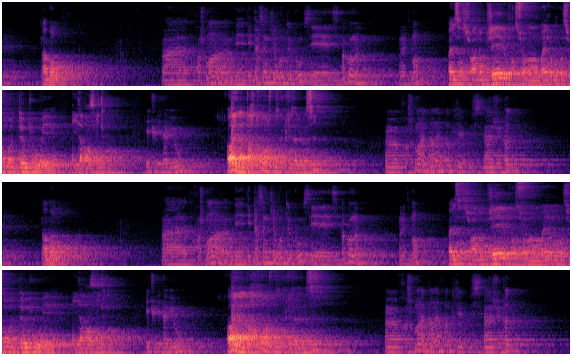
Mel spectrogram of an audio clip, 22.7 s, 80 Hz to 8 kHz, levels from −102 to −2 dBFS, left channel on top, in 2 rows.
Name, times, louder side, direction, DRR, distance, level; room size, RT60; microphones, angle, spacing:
voice 1, 0.8-1.1 8.9-12.5 12.8-13.6 15.9-17.7, left 2 dB, 60° left, 1 dB, 1.4 m, -32 dB
voice 2, 3.2-7.2 7.9-8.3 14.2-15.0 19.0-21.5, equal, 90° right, -1 dB, 1.8 m, -46 dB
19.0 x 8.0 x 4.2 m, 2.6 s
head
